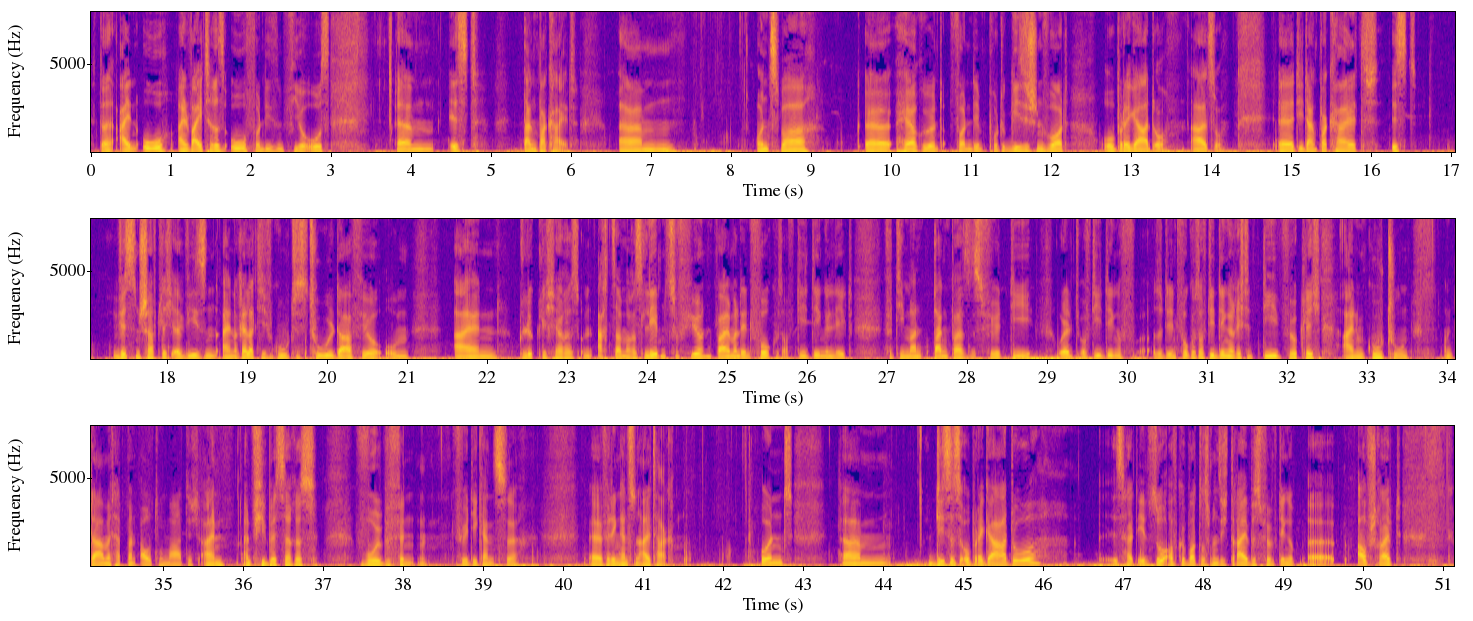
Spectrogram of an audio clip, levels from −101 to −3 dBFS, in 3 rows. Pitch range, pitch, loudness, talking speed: 95-130 Hz, 115 Hz, -18 LUFS, 130 wpm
